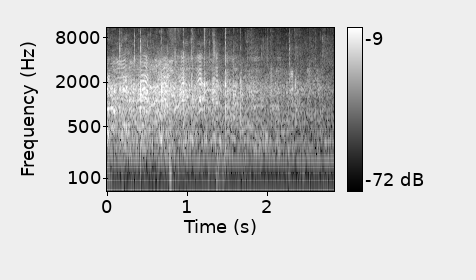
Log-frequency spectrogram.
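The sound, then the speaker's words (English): Steady rain hisses and patters in a dense, even wash of droplets, holding at a constant moderate level for about three seconds with no voices over it. “Hear the rain? God agrees, okay?”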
